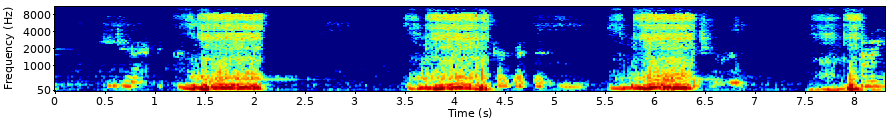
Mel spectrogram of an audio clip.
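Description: Loud, rattling snores on each breath in, about 28 a minute, with quiet pauses between; ordinary snoring.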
